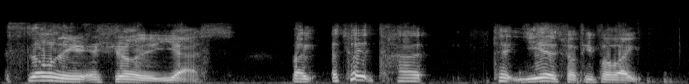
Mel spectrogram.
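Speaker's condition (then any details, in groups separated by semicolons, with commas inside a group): Cerebral palsy; cerebral palsy from birth, lifelong, affects speech and physical abilities; hard for others to understand at first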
